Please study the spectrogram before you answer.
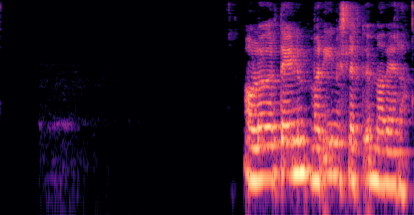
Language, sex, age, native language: Icelandic, female, 60-69, Icelandic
